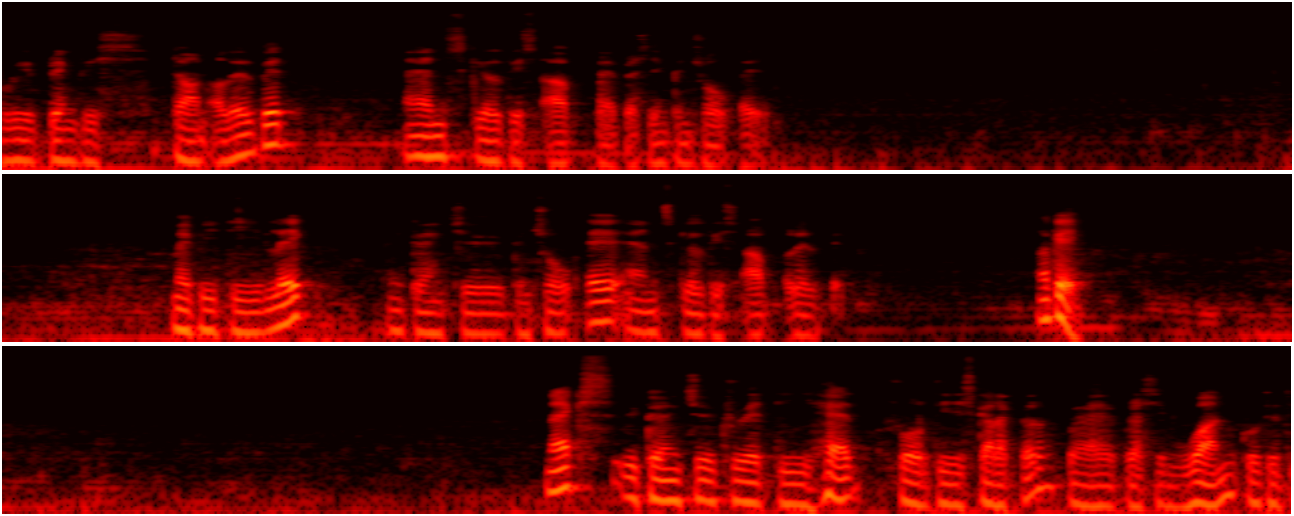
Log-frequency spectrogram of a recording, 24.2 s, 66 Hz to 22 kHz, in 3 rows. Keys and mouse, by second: 0.0-1.7 drag, 2.6 right click, 3.8 ctrl+a, 7.2-9.1 middle drag, 9.1 right click, 10.8 ctrl+a, 13.4 middle click, 14.0 click, 16.3-18.0 drag, 18.5-20.3 middle drag, 23.5 KP_1.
